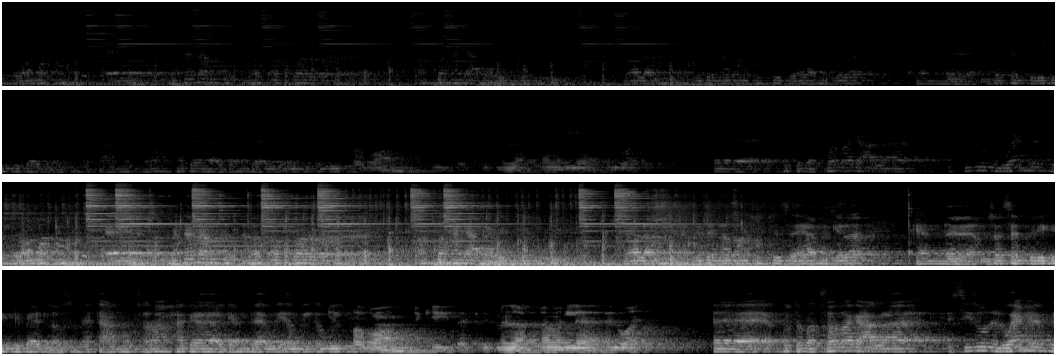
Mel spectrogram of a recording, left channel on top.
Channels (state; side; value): quieter; left; 27.0 dB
